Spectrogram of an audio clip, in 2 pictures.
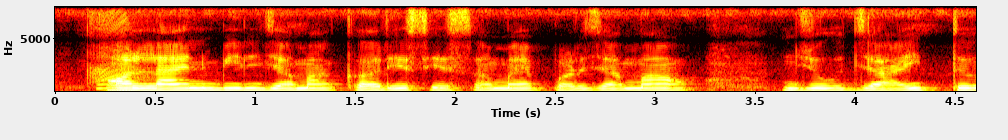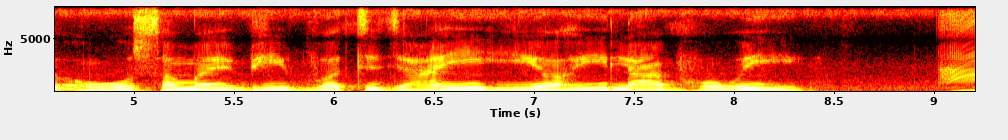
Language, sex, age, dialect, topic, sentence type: Magahi, female, 25-30, Western, banking, question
